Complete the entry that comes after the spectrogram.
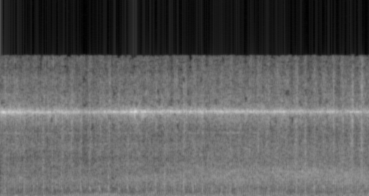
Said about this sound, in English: heard that chopper go.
